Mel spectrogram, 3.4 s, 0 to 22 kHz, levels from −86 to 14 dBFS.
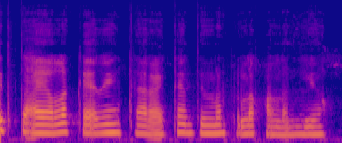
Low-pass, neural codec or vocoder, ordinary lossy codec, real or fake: none; codec, 44.1 kHz, 1.7 kbps, Pupu-Codec; none; fake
